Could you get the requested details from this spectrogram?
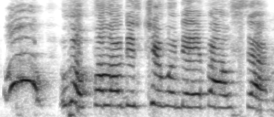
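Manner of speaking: loud and laughing; laughing shout. Real, not acted. Laughing at own silliness.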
